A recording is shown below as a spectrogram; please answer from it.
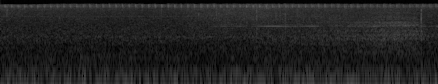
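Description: Steady low background rumble with a faint hiss: room tone, with no speech or music.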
